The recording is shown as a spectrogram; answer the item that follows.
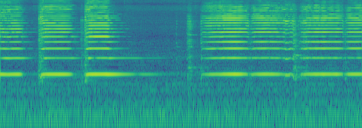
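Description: A violin's E string bowed alone in a series of sustained long notes separated by brief pauses, clear and fairly close with no talking.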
